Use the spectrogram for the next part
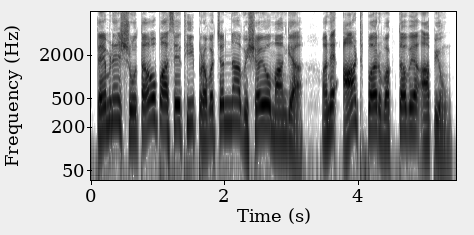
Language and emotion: Gujarati, neutral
